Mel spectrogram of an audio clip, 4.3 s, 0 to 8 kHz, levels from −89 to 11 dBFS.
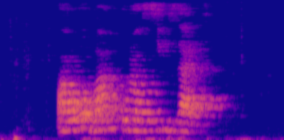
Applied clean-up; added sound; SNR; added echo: classical method WPE with log-MMSE.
